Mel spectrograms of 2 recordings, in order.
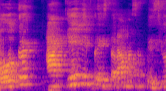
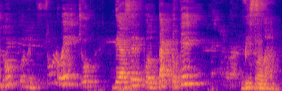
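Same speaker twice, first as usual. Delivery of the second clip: usual speaking voice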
